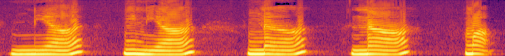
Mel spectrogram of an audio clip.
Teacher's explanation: ಮೂರನೆಯದು ಅನುನಾಸಿಕ ಅಕ್ಷರಗಳು. ಅನುನಾಸಿಕ ಅಕ್ಷರಗಳು ಅಂದರೆ ಮೂಗಿನ ಸಹಾಯದಿಂದ ಉಚ್ಚರಿಸುವಂತಹ ಅಕ್ಷರಗಳು. ಒಟ್ಟು ಇವು 5 ಅಕ್ಷರಗಳಿವೆ.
